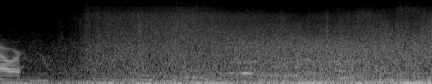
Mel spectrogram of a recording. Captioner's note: water splashing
